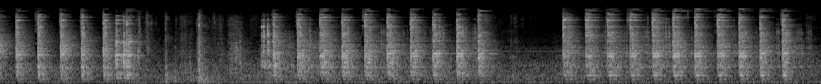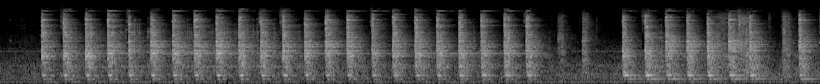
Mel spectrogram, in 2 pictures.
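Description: A hammer strikes metal on an anvil in quick, ringing blows, with short pauses between bursts.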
